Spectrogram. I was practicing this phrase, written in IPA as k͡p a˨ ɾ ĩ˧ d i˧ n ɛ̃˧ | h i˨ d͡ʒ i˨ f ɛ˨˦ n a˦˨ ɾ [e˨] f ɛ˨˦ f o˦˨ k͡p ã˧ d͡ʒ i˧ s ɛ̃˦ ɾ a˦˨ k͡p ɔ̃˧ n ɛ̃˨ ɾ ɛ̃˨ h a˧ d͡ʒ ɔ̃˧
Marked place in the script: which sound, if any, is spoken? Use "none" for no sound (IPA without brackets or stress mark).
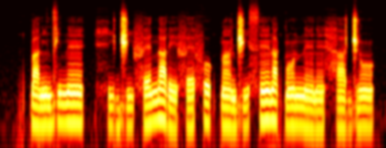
e˨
